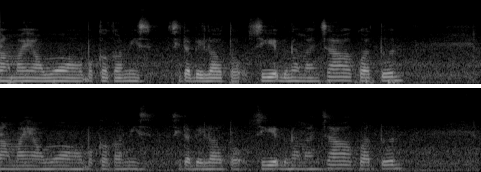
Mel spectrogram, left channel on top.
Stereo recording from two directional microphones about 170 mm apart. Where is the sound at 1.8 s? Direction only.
50° left (ahead or behind).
